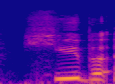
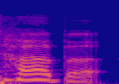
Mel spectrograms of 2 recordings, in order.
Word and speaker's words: Herbert: this is actually a joke man I said Hubert Hoover I said so his mom hated him that's what I'm hearing Hubert Hoover not Henry Hoover am I I could be saying it wrong. It's Herbert.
